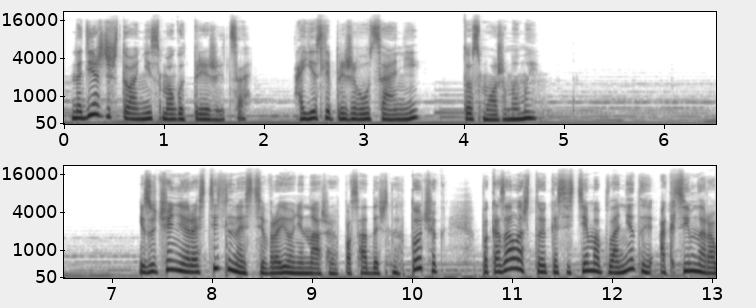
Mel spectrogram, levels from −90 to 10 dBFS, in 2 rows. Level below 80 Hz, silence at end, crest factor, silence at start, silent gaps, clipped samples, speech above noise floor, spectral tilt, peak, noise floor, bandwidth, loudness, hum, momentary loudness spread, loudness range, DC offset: -36 dBFS; 0 s; 12 dB; 0 s; none; under 0.1%; 28 dB; -6 dB/octave; 0 dBFS; -39 dBFS; 16 kHz; -12 LUFS; none; 9 LU; 5 LU; 0.2%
